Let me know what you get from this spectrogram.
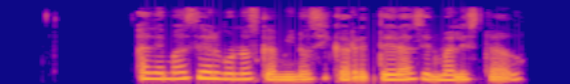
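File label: "caminos", Spanish; mozilla voice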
